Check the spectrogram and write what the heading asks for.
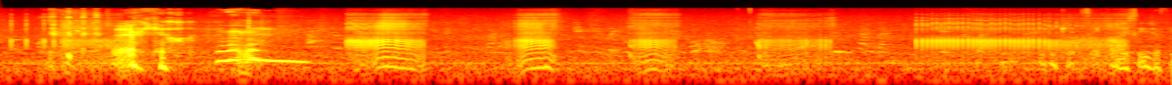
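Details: Baby snoring while asleep, described as growling and "revving": repeated short grunting, rattling snores with quiet gaps and a longer buzzing snore near the end, with a voice early on; snoring.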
